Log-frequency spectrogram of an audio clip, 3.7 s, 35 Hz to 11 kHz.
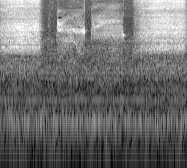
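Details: Young captive tropical screech owlets, hatched in early March 2014, make long airy hisses, with faint whistled tones mixed in between bursts and near-silent pauses.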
